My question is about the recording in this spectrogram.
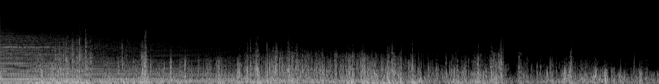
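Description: Background music ending about half a second in, followed by wind buffeting the microphone in irregular gusts, which drop away near the end.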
